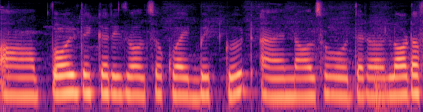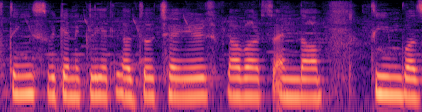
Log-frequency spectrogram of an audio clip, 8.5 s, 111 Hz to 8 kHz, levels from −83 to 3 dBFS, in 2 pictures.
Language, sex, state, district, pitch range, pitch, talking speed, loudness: English, female, Chandigarh, Chandigarh, 205-220 Hz, 210 Hz, 185 wpm, -16 LUFS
